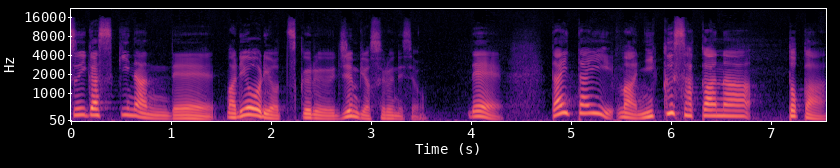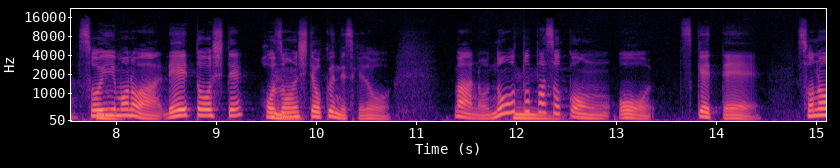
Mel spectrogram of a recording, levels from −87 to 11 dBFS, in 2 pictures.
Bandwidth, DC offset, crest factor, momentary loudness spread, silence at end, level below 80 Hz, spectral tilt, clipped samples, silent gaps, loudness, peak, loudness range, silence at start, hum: 16 kHz; under 0.1%; 18 dB; 11 LU; 0 s; -52 dBFS; -7 dB/octave; under 0.1%; none; -20 LUFS; -2 dBFS; 4 LU; 0 s; none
